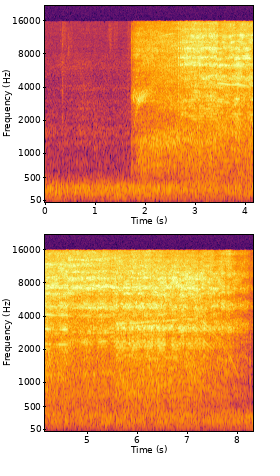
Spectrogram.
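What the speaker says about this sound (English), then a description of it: "I'm just going to do a quick grind on it" A Damascus steel lighter blank is ground for a quick preliminary pass, with a harsh continuous grinding rasp starting after a short quieter hum and running steadily and loudly to the end.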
